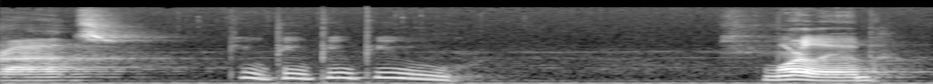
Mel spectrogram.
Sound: mimicking engine sounds

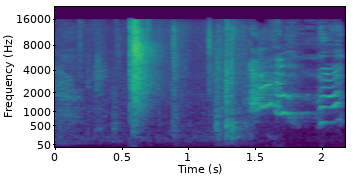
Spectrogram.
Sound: slap; Mary screams

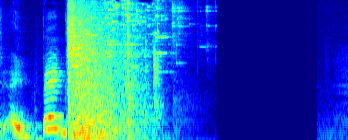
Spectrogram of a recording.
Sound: loud crash!!!!!

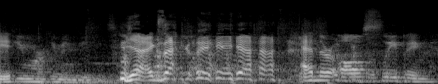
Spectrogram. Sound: laughs

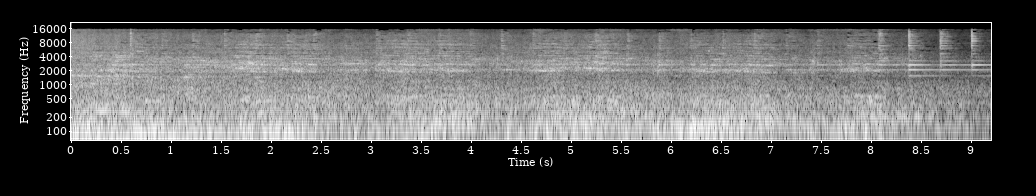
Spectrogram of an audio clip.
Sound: e-bell and GE chug gradually overpower crossing bell; passenger car trucks whooshing over crossing

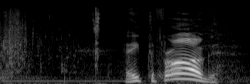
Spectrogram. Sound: fish splashing

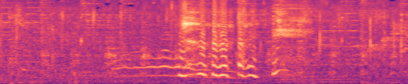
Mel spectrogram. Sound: laughs

